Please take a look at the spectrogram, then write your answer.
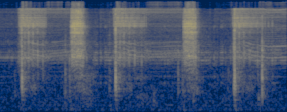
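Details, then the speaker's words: Traxxas Slayer Pro throttle servo swung to full travel in reverse: about five short harsh buzzing grinds; the throttle servo is dead, steering servo fine. "do you hear that it's making tons of noises oh throttle servo is dead and that is full swing in reverse"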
